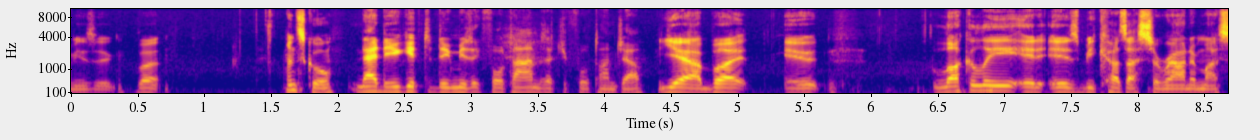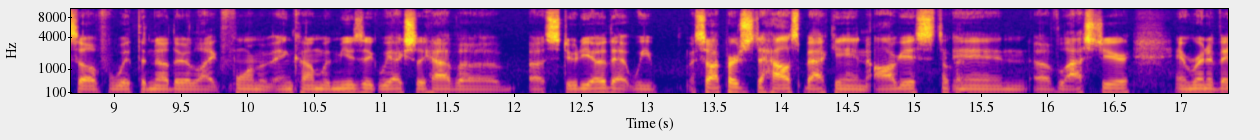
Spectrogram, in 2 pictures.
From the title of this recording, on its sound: Live from the Bird's Nest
